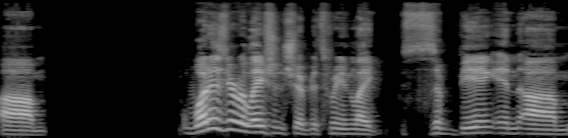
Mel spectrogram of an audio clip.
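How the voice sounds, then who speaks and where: Lively intonation runs through very slow speech broken by long, frequent pauses. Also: man, fairly high pitch for a man. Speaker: podcast host. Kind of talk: casual interview chat. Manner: hesitant with many fillers.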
